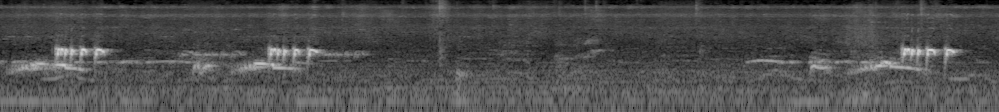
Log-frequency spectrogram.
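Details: Local zebra dove with a loud, ringing voice, used as a lure to prompt other doves to sing; three spaced phrases of clipped rapid notes and falling coos separated by quiet pauses.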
